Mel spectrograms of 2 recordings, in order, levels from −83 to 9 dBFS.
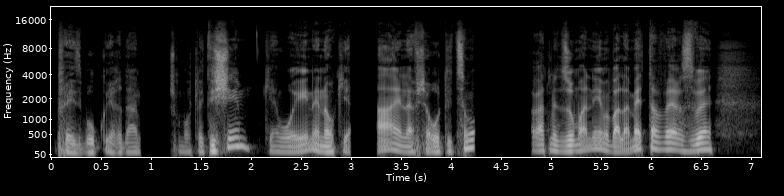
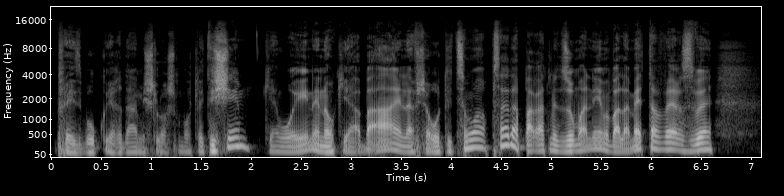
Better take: second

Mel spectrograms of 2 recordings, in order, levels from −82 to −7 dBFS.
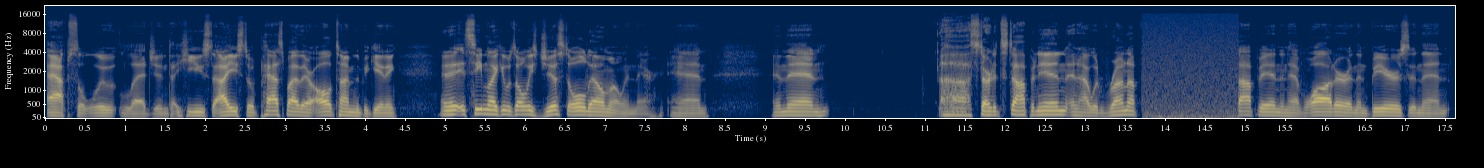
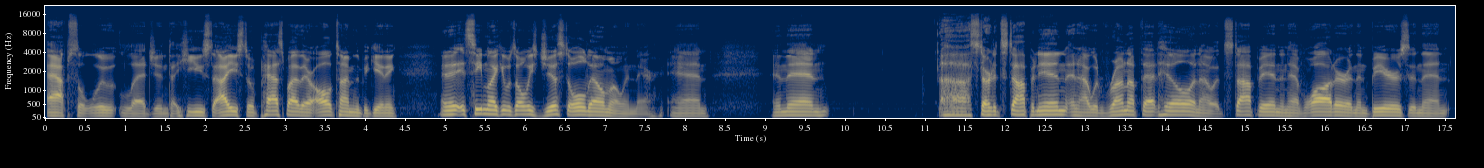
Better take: second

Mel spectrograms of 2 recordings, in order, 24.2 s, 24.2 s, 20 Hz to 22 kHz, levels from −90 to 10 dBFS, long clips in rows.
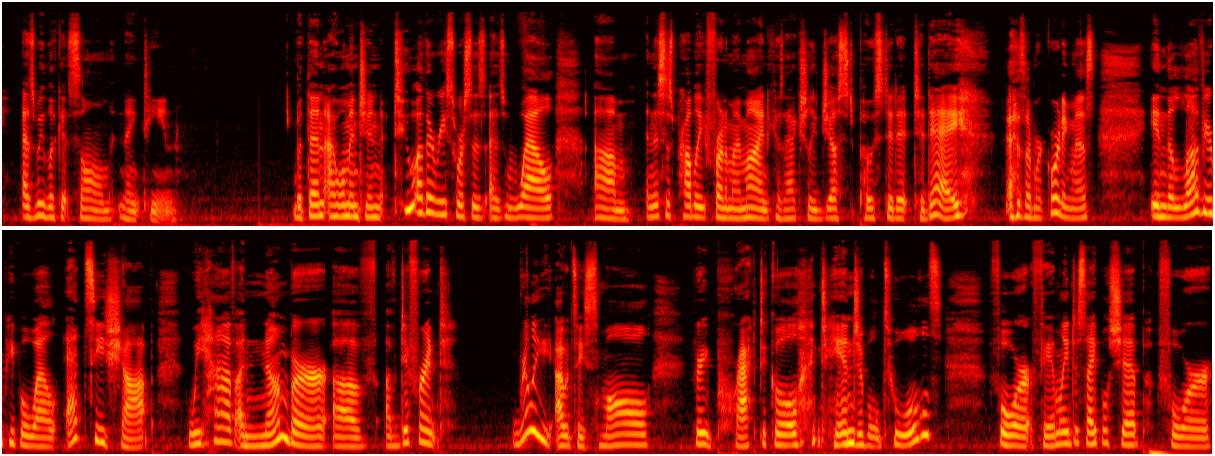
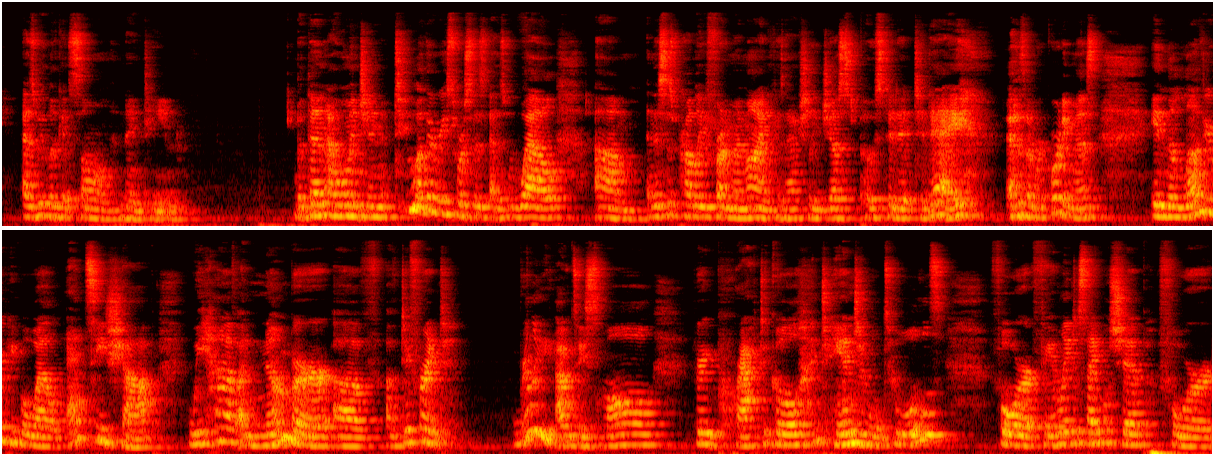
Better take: first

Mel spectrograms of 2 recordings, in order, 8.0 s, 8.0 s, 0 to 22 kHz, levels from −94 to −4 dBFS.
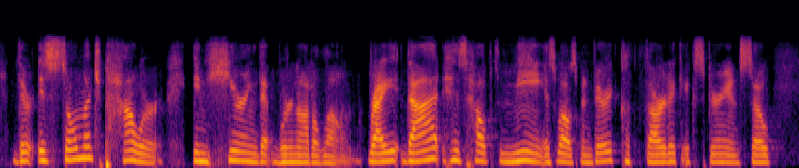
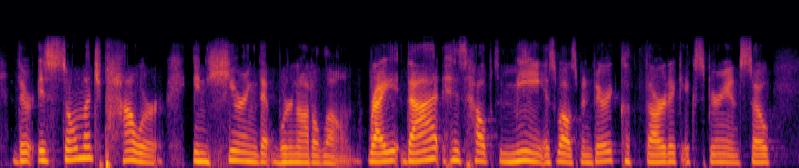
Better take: second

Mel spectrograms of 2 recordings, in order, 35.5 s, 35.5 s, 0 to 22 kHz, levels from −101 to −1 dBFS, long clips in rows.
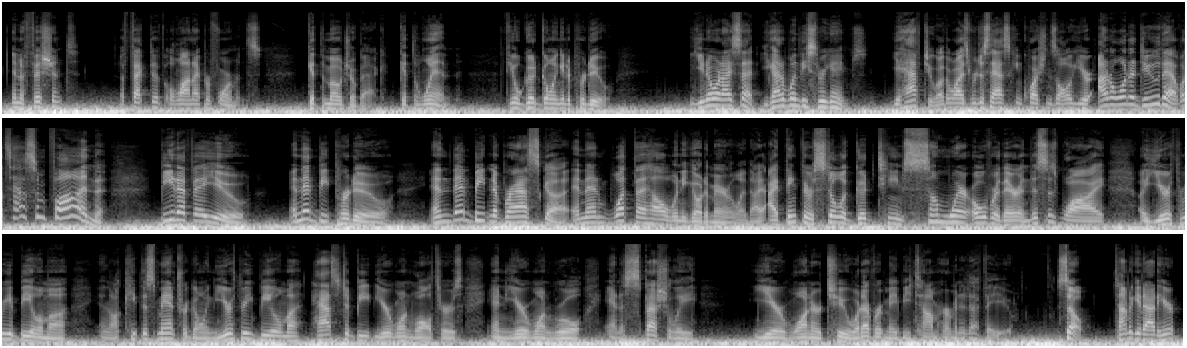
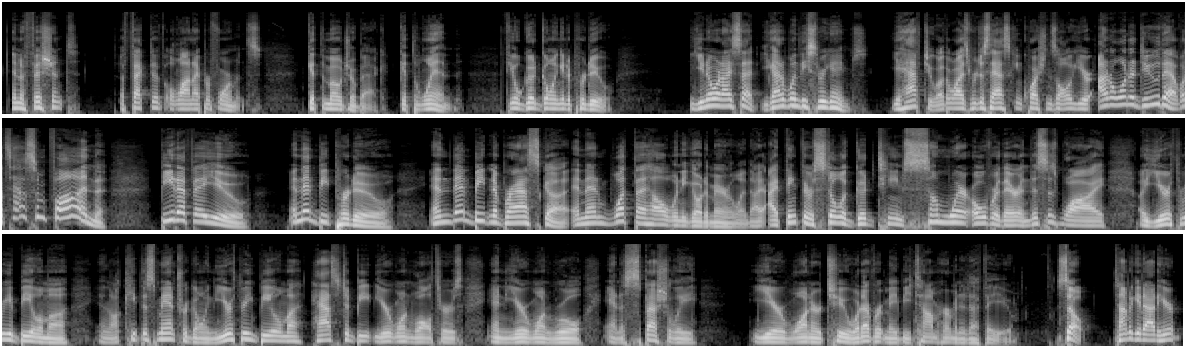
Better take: second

